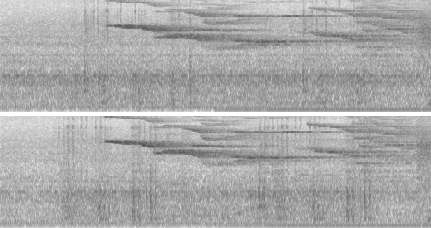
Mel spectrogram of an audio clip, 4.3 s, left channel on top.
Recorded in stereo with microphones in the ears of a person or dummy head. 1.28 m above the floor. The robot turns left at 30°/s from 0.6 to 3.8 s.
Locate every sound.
1.0 s a squeak: 45° right, 1.5 m; by 4.3 s 125° right, 1.5 m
